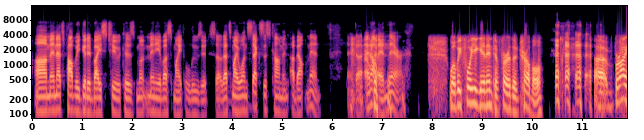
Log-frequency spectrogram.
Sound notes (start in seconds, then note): 6.3 chuckles; 10.4 chuckles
